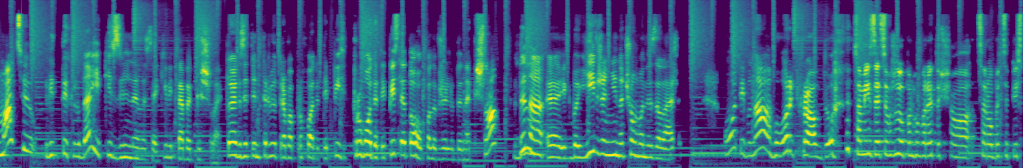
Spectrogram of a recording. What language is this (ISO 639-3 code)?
ukr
